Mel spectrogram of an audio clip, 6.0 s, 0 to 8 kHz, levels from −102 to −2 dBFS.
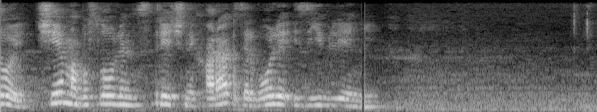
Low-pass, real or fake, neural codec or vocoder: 7.2 kHz; real; none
